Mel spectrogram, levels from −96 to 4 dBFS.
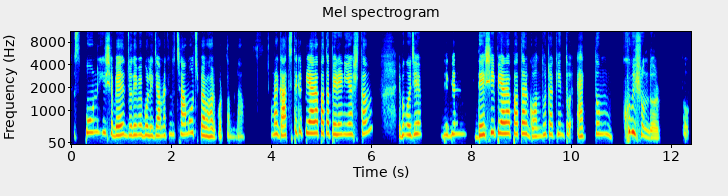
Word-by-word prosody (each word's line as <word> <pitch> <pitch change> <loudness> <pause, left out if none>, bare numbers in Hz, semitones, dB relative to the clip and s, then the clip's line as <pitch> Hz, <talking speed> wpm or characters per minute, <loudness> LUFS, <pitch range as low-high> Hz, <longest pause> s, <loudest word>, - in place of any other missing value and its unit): Spoon 355 0 -2 0.2
হিসেবে 320 -7 +2 0.2
যদি 275 +1 -1
আমি 285 - -2
বলি 265 -2 0
যে, 260 - +2
আমরা 270 +2 -6
কিন্তু 300 -1 -12
চামচ 315 +4 -1
ব্যবহার 240 -3 +3
করতাম - - -10
না। 245 - -13 0.6
আমরা 310 +2 +1
গাছ 270 +1 +4
থেকে 365 +1 -1
পেয়ারা 335 -1 +8
পাতা 325 0 +4
পেড়ে 295 0 +3
নিয়ে 300 0 0
আসতাম। 325 +2 -2 0.6
এবং 280 +3 -3
ওই - - +1
যে 315 - +2 0.5
দেখবেন, 310 +3 -4 0.5
দেশি 290 +5 +5
পেয়ারা 325 -1 +7
পাতার 320 +1 +3
গন্ধটা 270 +6 -3
কিন্তু 295 -3 -7 0.3
একদম 310 +6 -8 0.5
খুবই 375 -3 +5
সুন্দর। 200 - -5 0.5
তো - - -10
300 Hz, 160 wpm, -23 LUFS, 270-325 Hz, 0.6 s, পেয়ারা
